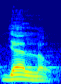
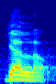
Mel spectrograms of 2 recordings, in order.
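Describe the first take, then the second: Both takes have the same delivery.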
